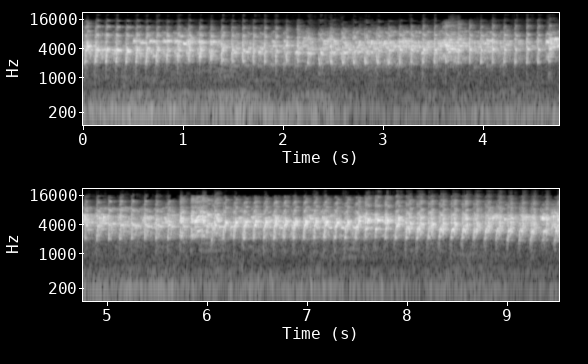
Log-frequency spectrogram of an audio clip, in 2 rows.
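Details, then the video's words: Singing-contest lovebird, Eagle Head, holding a long ngekek: nearly ten seconds of unbroken high, buzzy chattering trill with a brief dip near the middle before surging again. "Ngekek 1 menit up"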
